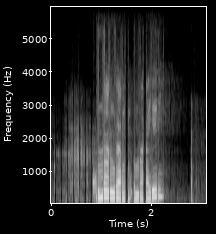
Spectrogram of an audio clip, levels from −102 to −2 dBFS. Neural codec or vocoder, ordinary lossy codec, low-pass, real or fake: none; Opus, 32 kbps; 5.4 kHz; real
